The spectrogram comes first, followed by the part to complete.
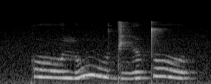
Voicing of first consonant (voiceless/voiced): voiceless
